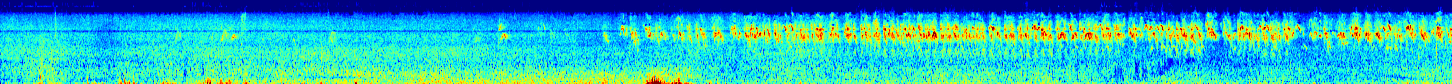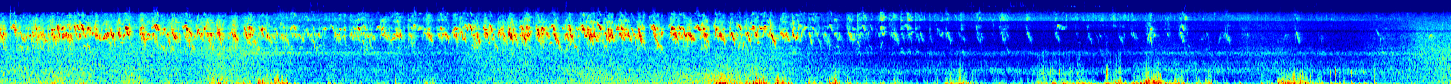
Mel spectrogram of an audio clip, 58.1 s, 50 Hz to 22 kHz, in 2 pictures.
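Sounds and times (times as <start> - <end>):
small birds chirping: 2.5 - 8.3, 9.2 - 58.0.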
